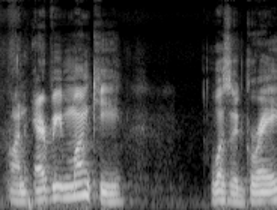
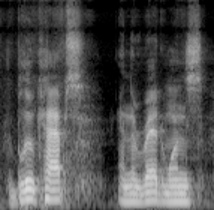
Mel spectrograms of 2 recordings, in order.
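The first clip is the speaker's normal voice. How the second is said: plain reading voice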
